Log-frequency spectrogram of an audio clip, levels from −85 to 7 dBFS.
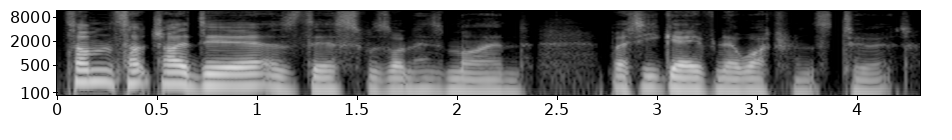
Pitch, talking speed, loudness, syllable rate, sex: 125 Hz, 220 wpm, -18 LUFS, 5.2 syllables/s, male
